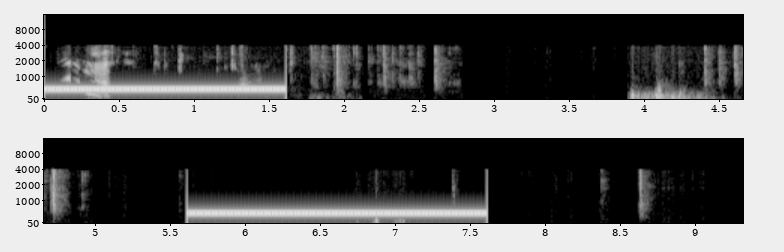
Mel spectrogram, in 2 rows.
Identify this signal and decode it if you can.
Ringback tone (North America), 440 + 480 Hz.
